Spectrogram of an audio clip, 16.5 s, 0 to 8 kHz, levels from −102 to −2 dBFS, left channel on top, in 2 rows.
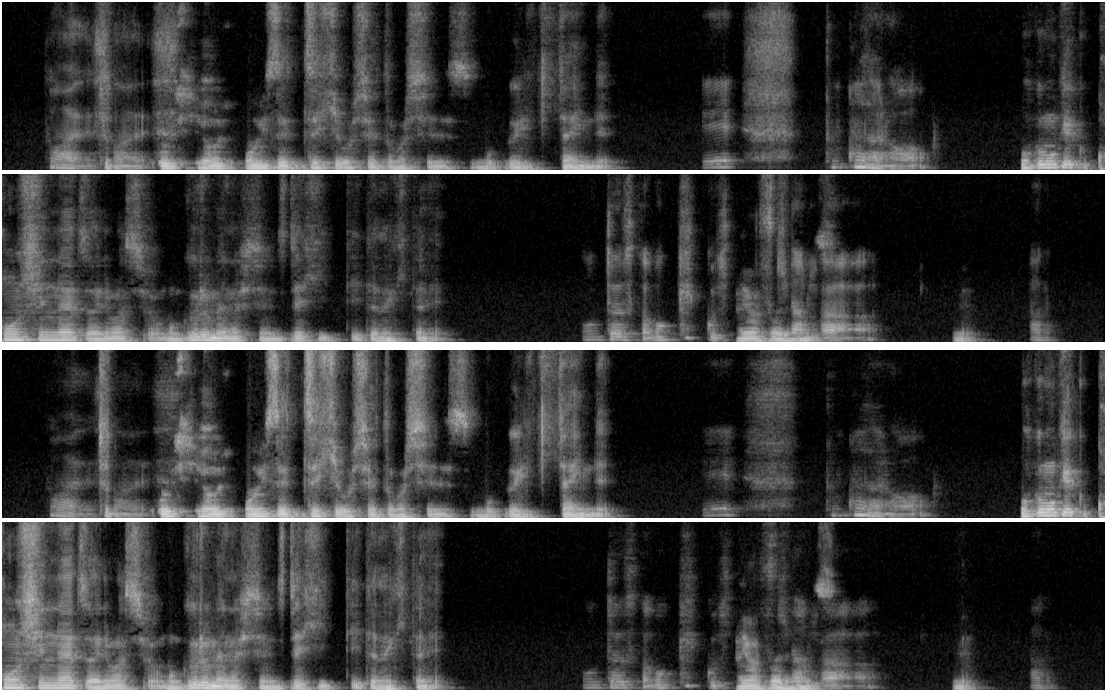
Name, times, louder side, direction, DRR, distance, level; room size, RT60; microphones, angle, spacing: voice 1, 0.3-1.3 5.3-7.0 12.6-14.8 16.0-16.1, left 3 dB, 60° left, 0.7 m, -41 dB
voice 2, 1.2-4.6 7.7-11.6 13.8-14.4 15.4-15.6, right 3 dB, 35° right, 0.4 m, -28 dB
4.1 x 4.0 x 3.2 m
head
